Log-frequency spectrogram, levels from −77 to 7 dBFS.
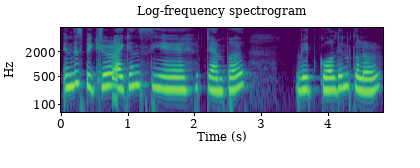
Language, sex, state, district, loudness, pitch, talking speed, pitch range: English, female, Arunachal Pradesh, Lower Dibang Valley, -13 LUFS, 250 Hz, 135 wpm, 230-275 Hz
